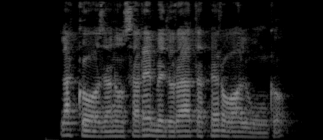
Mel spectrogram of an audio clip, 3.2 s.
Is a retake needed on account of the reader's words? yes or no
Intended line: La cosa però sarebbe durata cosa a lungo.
yes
